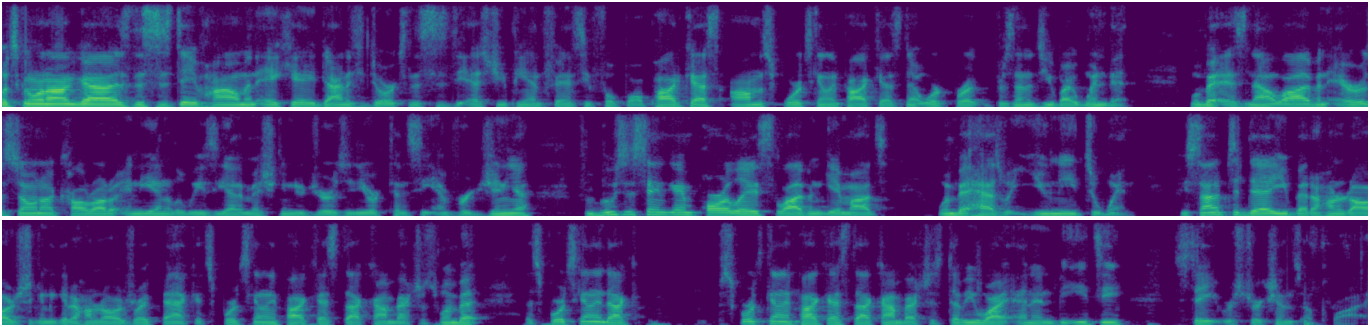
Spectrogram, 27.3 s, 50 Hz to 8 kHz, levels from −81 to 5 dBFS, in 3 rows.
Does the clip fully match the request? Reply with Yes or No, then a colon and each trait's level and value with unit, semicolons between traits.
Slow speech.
No: average, 195 wpm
